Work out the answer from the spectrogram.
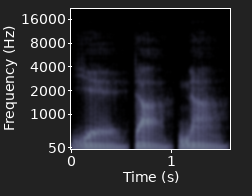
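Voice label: "yetana", concatenated syllables; Affixing experiment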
